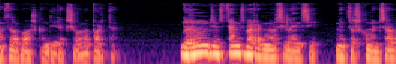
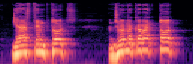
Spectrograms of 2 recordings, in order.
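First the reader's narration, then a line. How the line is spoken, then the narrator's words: Shouting again. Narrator (Catalan): va cridar Milans del Bosc una altra vegada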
